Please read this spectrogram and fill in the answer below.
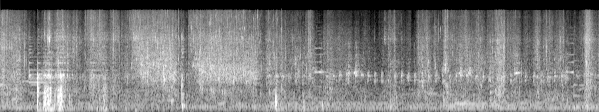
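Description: Rustling and crackling as leafy bunches of longan fruit are handled and set into a metal bowl, with scattered small knocks, busiest in the first half.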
